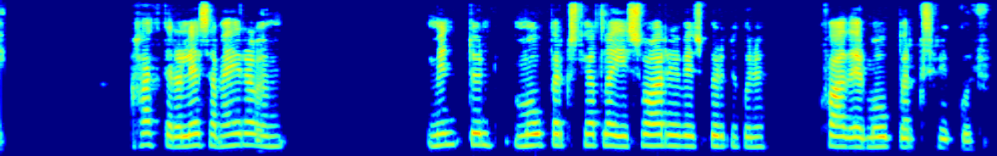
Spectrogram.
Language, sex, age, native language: Icelandic, female, 50-59, Icelandic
